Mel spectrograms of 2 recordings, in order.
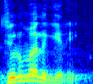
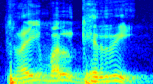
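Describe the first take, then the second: First: Every syllable is said fully: ti-ru-ma-la-gi-ri. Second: Vowels are dropped, giving trai-mal-gher-ry. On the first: The speaker calls it right. "ఎంత గొప్ప పేరండి!" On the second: The speaker calls it wrong. "తిరుమలగిరికి ఇంత దరిద్రపు spelling ఉండాలా?"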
